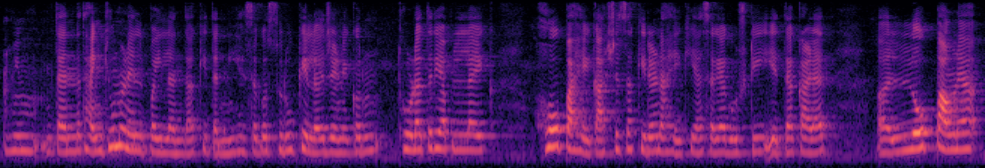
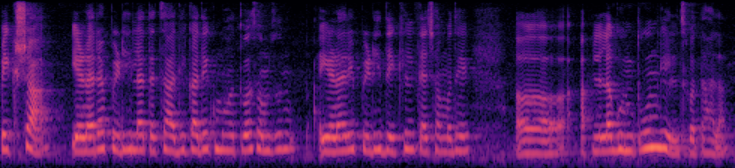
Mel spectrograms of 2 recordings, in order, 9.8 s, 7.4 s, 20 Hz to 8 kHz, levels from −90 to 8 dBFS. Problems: none marked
